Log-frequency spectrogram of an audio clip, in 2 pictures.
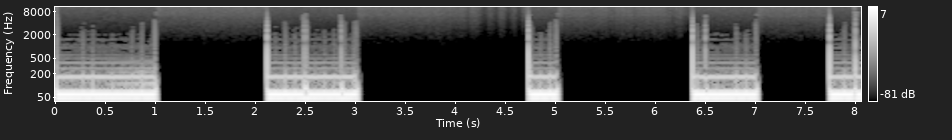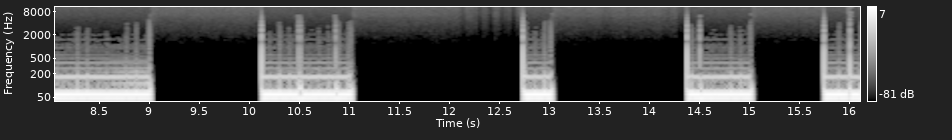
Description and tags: PHAT SUB BASS
Wobbles, LFO, bass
